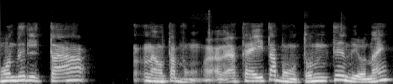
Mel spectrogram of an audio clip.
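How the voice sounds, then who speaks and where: The sound is dry and close, with no echo. A man speaks at a high pitch with lively intonation. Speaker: psychologist. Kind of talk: casual chat.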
